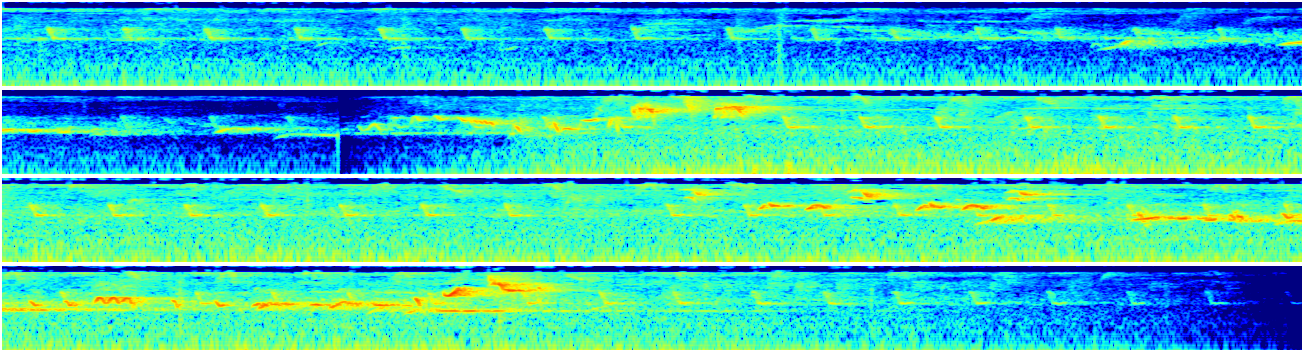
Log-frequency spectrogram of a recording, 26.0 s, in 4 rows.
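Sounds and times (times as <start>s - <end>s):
birds chirping and squawking: 7.6s - 23.8s.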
